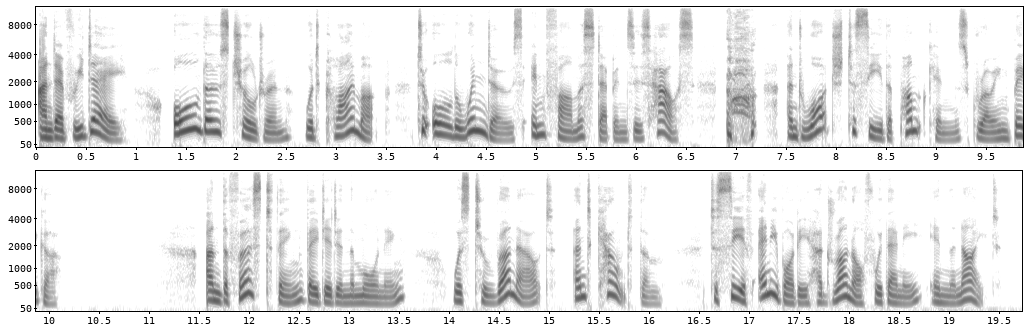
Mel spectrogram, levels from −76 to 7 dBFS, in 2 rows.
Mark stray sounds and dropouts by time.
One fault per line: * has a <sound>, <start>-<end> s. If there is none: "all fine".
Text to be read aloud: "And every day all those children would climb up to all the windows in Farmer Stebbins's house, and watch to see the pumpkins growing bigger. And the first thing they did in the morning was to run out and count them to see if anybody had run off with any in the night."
* has a cough, 6.9-7.2 s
